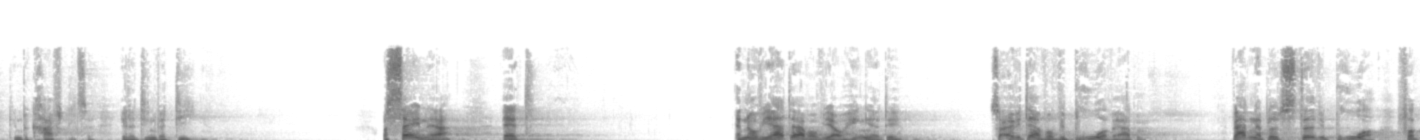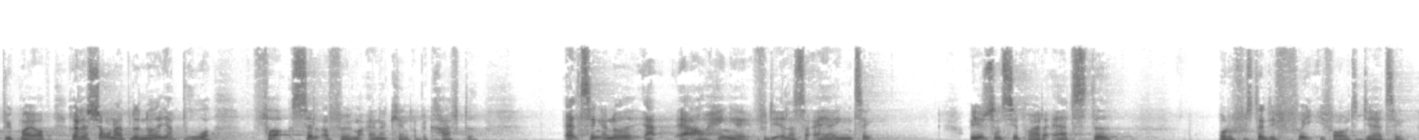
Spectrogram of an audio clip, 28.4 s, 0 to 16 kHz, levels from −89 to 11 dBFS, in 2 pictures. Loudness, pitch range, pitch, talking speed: -29 LUFS, 110-150 Hz, 125 Hz, 190 wpm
